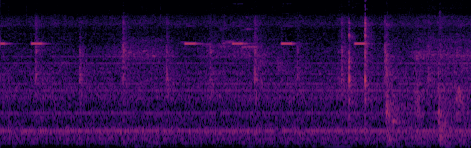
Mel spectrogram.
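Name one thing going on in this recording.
A machine's touch panel beeps briefly with each press.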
